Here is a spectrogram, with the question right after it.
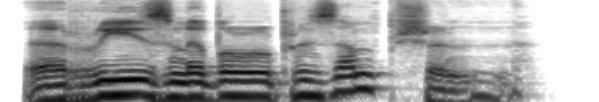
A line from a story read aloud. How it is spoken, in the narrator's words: purred Requin, growing slightly warmer in his manner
